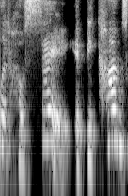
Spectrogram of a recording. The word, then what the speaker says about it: Hosay: And it, so it's not J-O-S-E, the Spanish name, it's H-O-S-A-Y, which is the written pronunciation of Hossein.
